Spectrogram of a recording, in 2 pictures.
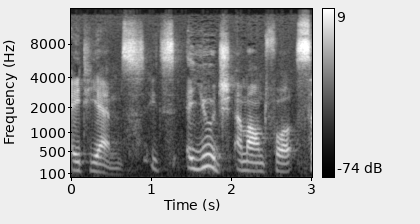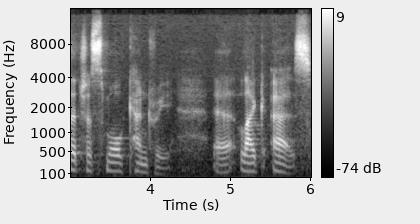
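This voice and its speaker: A man talks very slowly. His pitch varies in an ordinary way. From Portugal. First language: Portuguese. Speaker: conference speaker. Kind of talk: conference talk. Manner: halting, many fillers.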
